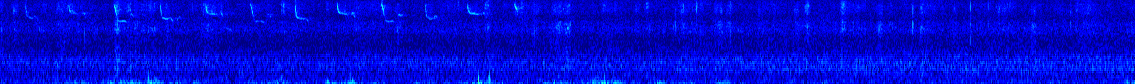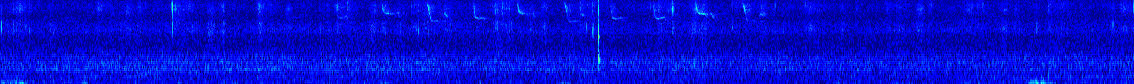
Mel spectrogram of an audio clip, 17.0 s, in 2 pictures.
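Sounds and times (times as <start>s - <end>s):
faint high bird chirps: 0.1s - 4.3s, 11.0s - 14.7s.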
